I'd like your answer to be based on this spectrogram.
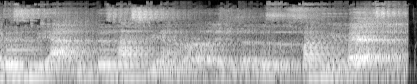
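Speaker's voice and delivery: loud, overdramatic inner voice; mock panic. Girlfriend thinking during an awkward hug, loud mock panic. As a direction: cry out the embarrassment, hammed up.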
